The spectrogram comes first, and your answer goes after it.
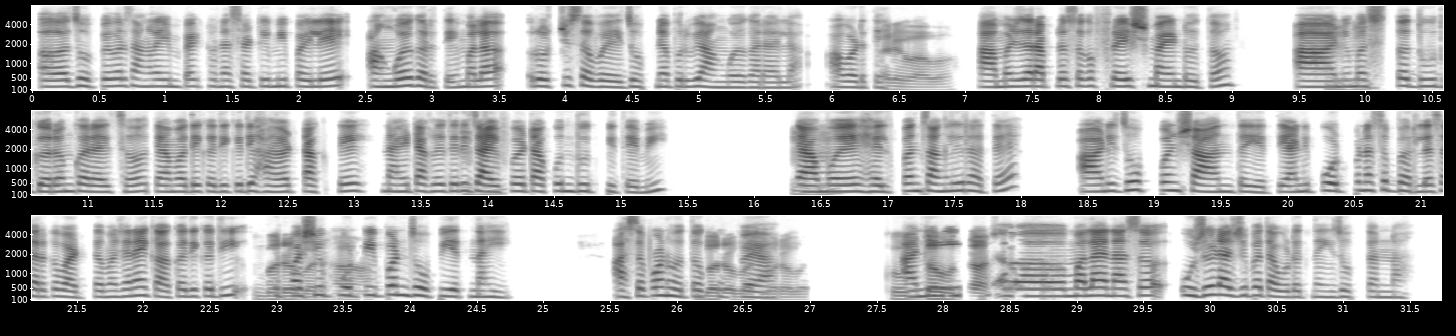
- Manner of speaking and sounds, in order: in English: "इम्पॅक्ट"; in English: "फ्रेश माइंड"; in English: "हेल्थ"
- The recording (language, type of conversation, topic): Marathi, podcast, झोप सुधारण्यासाठी तुम्ही कोणते साधे उपाय वापरता?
